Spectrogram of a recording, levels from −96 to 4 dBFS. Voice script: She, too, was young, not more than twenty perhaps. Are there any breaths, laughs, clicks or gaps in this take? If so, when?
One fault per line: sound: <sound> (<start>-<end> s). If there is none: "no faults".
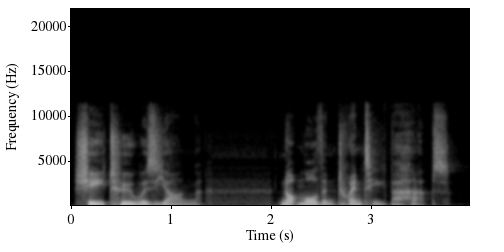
no faults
